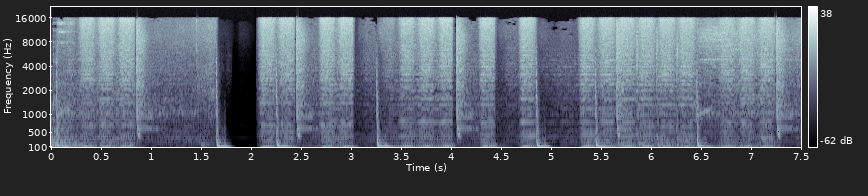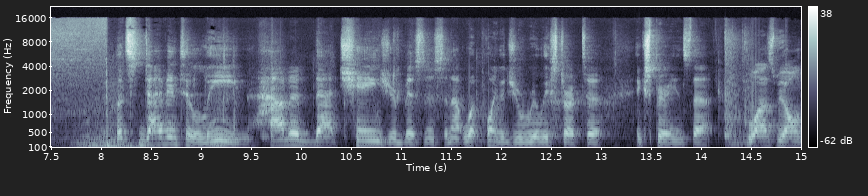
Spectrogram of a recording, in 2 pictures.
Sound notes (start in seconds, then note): 0.2 upbeat music; 7.6 air whooshing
